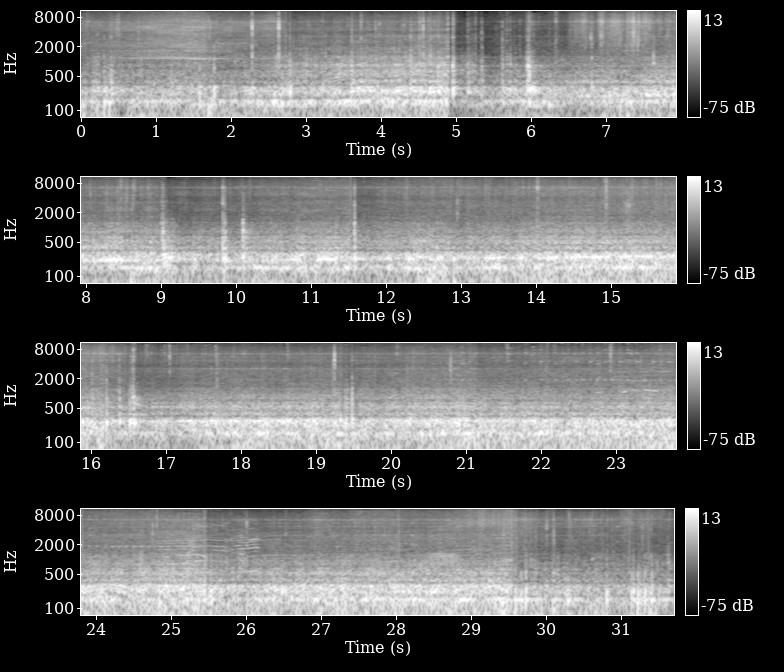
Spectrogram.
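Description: Wind buffeting a bike-mounted action camera's microphone, with tyre rumble as a cyclocross bike is ridden fast over a dirt course. Scattered knocks and rattles come from the bike over bumps.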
